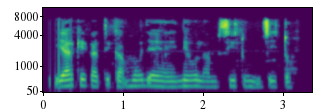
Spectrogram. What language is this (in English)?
Swahili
